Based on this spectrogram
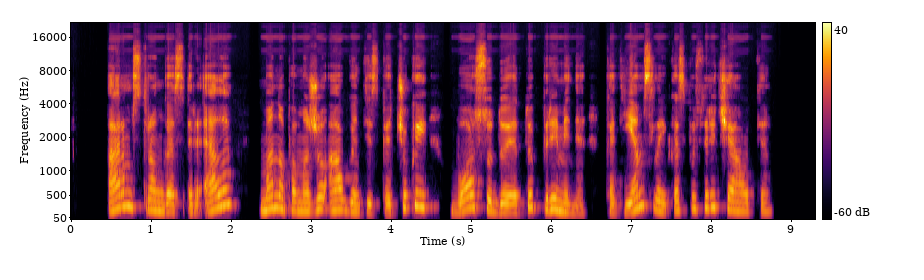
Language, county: Lithuanian, Vilnius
